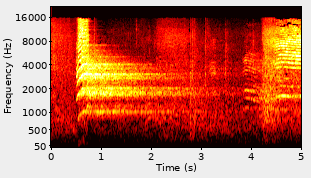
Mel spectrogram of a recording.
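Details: During a beluga training session with Hodoi, Gray and Mirai at the Port of Nagoya Public Aquarium, December 2019, one loud harmonic tone bursts in, holds steady for about two seconds and tapers. A click follows, then a rougher, noisier burst near the end.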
